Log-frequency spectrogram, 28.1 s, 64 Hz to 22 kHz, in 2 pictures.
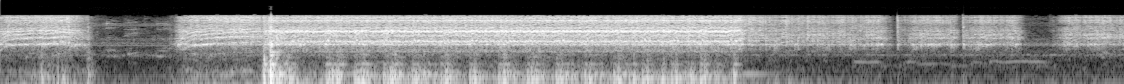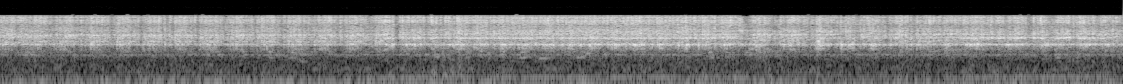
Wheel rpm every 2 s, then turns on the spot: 80, 160, 160, 160, 160, 70, 150, 160, 160, 200, 200, 170, 160, 140.
none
